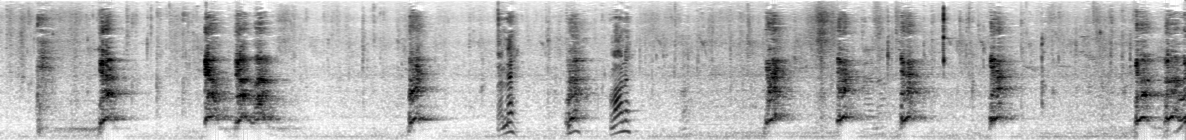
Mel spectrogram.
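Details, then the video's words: Feeding rescued mother dogs and puppies: irregular sharp barks, double barks and short rising yelps scattered across the clip over a low background hum. "Feeding mother dogs and puppies"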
